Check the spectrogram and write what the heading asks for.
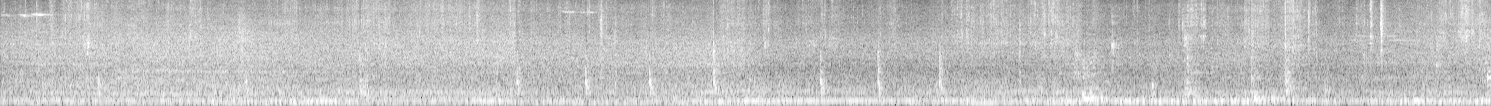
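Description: A steady motor hum, low and continuous, that eases off briefly around the middle, with scattered light clicks and knocks throughout.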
